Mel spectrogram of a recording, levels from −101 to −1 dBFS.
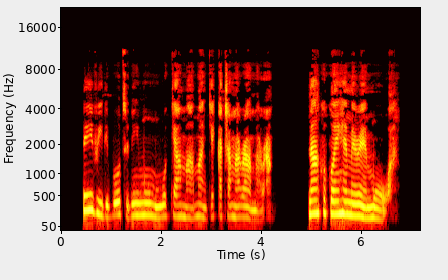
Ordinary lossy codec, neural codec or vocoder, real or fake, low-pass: MP3, 48 kbps; none; real; 14.4 kHz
